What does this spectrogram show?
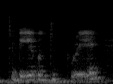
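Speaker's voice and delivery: soft, voice failing on the phrase; voice giving out. Real, not acted. Speaker admitting prayers need work, voice giving out. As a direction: let the voice falter and drop away.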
